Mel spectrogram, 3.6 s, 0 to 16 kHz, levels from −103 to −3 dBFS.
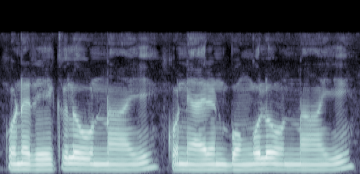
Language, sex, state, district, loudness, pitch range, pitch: Telugu, male, Telangana, Mahabubabad, -16 LUFS, 105-115 Hz, 110 Hz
